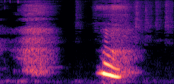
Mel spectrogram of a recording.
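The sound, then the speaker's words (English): A single yawn: a long, breathy intake of air, a brief pause, then a voiced exhale that slides downward in pitch and trails off. No one speaks. “Sorry for the yawning, guys.”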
